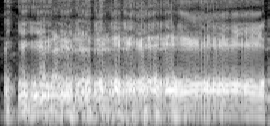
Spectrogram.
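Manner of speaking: long, high drawn-out "oh"; dawning realization. Retold or imitated. Friend learns it's the mushrooms, amazed realization. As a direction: stretch it out as the penny drops.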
